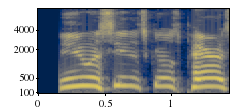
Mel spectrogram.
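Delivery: high, mock yell calling out.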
